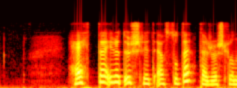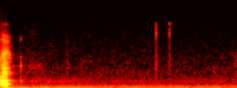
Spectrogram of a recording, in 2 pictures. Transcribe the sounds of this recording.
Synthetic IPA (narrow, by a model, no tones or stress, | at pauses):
hɛt̪əiːɾɛt̪ʉʃlɪt̪ʰḛɑːʋst̪ʉd̪ɛnt̪əɹœʃlʊnḛː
